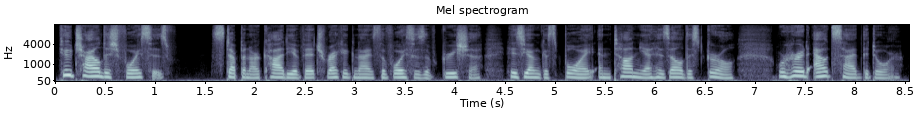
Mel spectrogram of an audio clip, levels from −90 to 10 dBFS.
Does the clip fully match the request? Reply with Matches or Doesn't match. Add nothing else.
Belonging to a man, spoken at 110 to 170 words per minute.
Doesn't match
